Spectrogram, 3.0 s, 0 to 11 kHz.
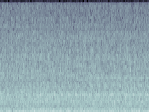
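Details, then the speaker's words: Ford F-150 2.7 EcoBoost twin-turbo, after fuel injector replacement, still running rich to burn off excess fuel: even, steady V6 idle with no stumble or ticking; runs smooth and normal. "Sounds good. It's running smooth. I mean, really smooth. You could bounce a dime on the top of that engine."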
